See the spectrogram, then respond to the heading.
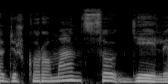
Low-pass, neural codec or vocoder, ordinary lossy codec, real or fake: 14.4 kHz; none; MP3, 64 kbps; real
